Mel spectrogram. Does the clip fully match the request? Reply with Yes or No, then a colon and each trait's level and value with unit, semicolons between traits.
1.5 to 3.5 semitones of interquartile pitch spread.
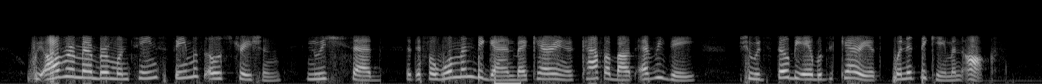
No: wide, 5.6 semitones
